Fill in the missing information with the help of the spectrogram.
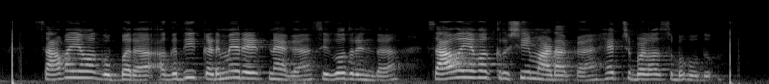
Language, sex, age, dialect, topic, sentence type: Kannada, female, 31-35, Dharwad Kannada, agriculture, statement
